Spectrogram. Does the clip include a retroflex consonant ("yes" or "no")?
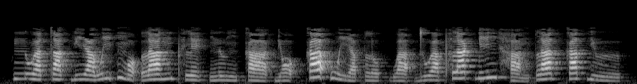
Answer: no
